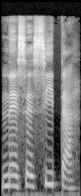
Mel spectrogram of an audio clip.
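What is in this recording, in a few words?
she needs, Spanish, female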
